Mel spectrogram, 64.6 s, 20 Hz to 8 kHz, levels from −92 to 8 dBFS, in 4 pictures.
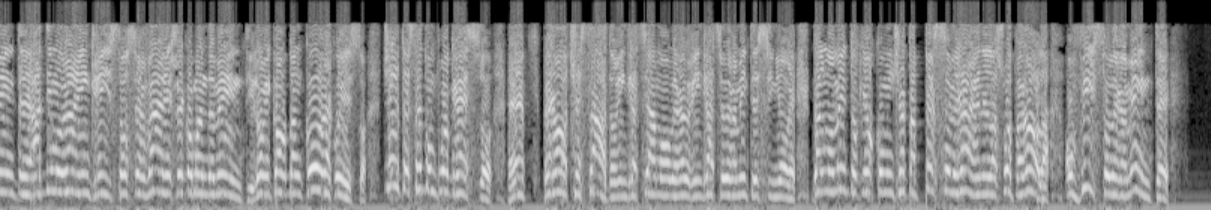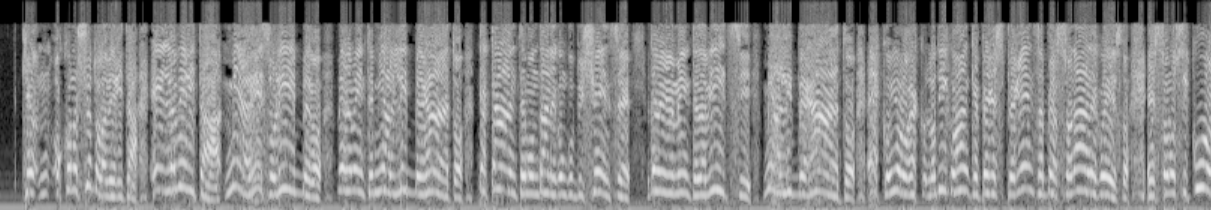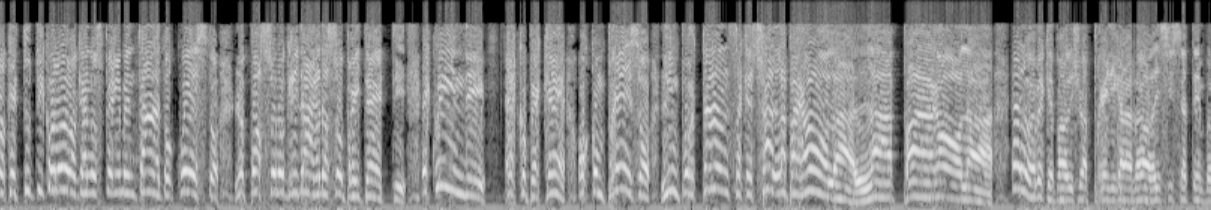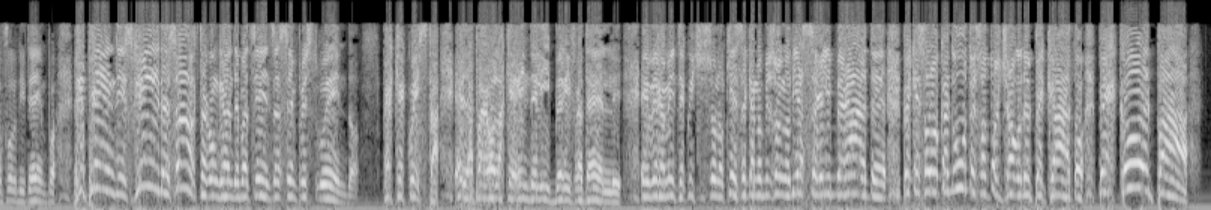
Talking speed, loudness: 150 wpm, -5 LUFS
